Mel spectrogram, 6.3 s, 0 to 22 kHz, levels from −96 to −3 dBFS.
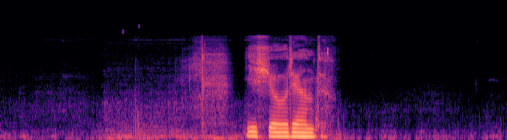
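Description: DAB burbling at 1.53–1.74 s, 4.07–4.29 s and 5.99–6.11 s. Bit errors of a few tenths of a percent slip past error correction, so corrupted sub-band samples and levels put short blips of noise over the speech.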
